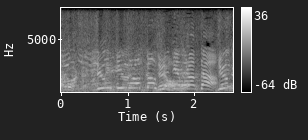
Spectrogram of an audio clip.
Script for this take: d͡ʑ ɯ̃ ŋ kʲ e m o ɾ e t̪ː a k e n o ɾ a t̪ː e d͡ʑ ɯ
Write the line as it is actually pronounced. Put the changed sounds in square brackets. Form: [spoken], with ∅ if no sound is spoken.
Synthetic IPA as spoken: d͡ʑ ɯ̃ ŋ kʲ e m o ɾ [a] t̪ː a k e [m] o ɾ a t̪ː [a] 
